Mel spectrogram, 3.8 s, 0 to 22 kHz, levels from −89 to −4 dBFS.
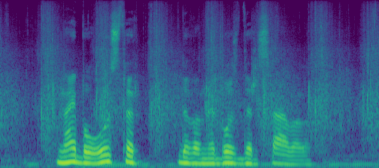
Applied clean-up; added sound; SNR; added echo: none; Applause; 16 dB; none.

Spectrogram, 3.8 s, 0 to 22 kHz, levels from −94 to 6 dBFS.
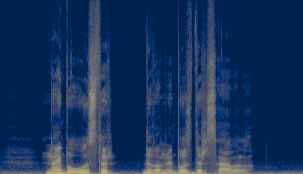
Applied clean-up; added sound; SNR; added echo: none; none; none; none.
